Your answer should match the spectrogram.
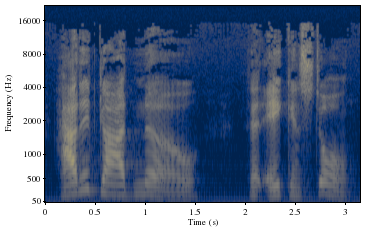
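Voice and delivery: normal talking voice

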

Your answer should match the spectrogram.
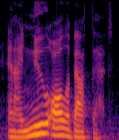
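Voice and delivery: ordinary talk, nothing marked

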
